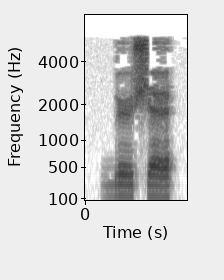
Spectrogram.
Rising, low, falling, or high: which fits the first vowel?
high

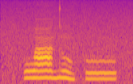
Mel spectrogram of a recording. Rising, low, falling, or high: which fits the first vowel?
high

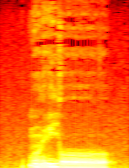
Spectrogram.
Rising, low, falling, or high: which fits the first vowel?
low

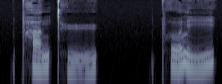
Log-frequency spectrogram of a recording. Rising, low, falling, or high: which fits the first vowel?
rising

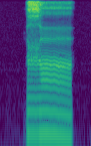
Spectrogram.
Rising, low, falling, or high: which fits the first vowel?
low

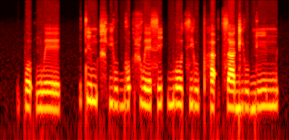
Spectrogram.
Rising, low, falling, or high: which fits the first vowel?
low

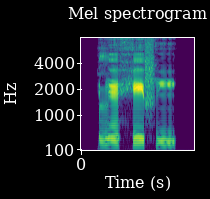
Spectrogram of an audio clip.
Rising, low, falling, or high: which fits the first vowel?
low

